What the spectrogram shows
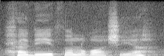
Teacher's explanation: हा की आवाज हलक के दरमियान से आएगी और अपने थोड़ी वोकल कोड को अपने स्कवीज करना है · ہا کی آواز حلق کے درمیان سے آئے گی اور اپنے تھوڑی ووکل کارڈز کو اپنے سکویز کرنا ہے اس ساؤنڈ کے لیے، اور ایکسہیلنگ ساؤنڈ ہے اس کی.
